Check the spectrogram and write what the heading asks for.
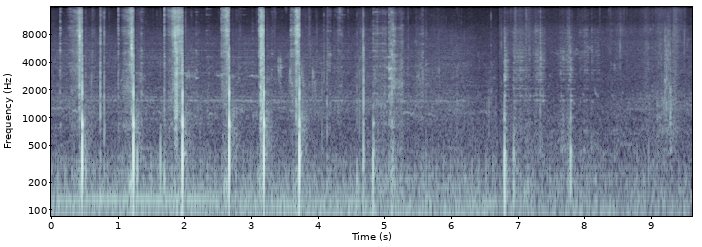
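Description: A kitchen knife chopping through raw potato chunks onto a wooden chopping board: six sharp knocks about every two-thirds of a second, followed by a few fainter knocks.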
